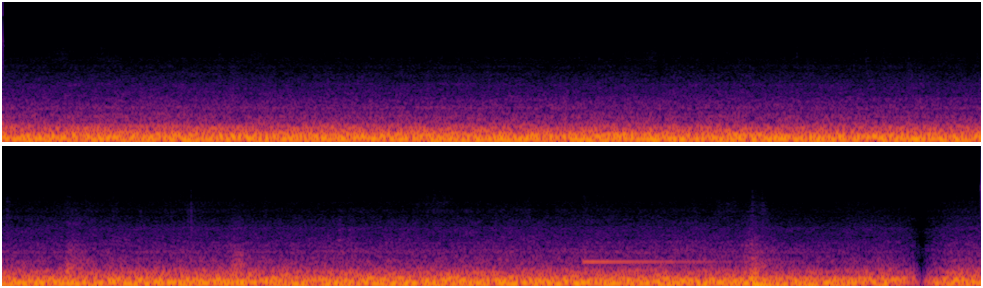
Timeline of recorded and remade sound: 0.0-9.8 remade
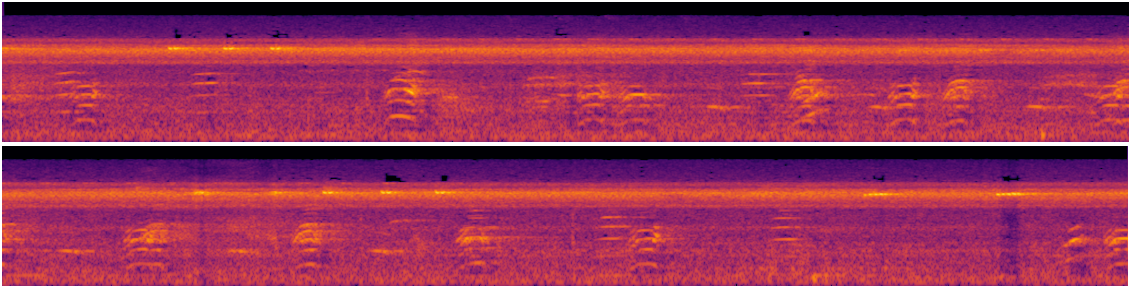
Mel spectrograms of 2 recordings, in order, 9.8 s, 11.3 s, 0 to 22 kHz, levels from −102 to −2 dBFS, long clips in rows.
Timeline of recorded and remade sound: 0.0-6.5 recorded; 6.5-7.0 remade; 7.0-11.3 recorded

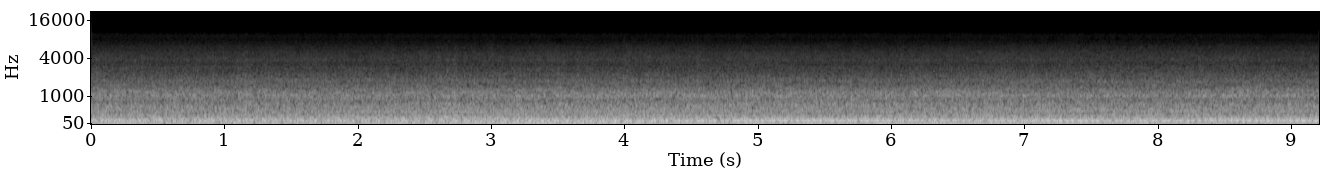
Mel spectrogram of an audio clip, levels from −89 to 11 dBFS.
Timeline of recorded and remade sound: 0.0-7.4 remade; 7.4-8.4 recorded; 8.4-9.2 remade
